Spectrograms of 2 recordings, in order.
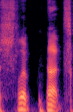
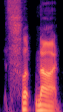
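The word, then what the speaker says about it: Slipknot: So I queued it up to where the slip nuts come on and I go, "Hey, I recorded uh the the Slipnuts last night." And he's like, "Slipnot, dude." Like like I'm mispronouncing it.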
